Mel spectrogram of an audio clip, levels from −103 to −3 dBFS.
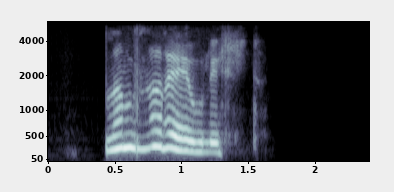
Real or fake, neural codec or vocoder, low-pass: fake; codec, 16 kHz, 8 kbps, FunCodec, trained on Chinese and English, 25 frames a second; 5.4 kHz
